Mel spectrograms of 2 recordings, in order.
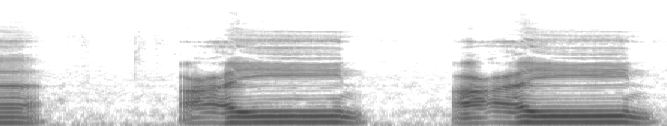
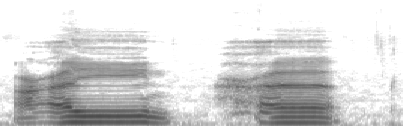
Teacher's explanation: দুই নাম্বার মাখরাজ হলকের মধ্যখান হইতে আইন হা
